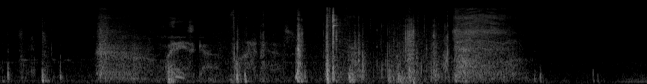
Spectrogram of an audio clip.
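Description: A man speaks in a low, gruff voice close by.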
